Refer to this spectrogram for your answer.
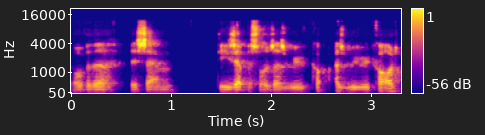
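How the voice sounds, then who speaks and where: In a Durham accent, a man with a fairly low pitch talks at a very fast pace in a flat monotone. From northern England, County Durham. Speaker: business owner, podcast host. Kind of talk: casual interview chat. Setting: office. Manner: hesitant, fillers and repetitions.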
